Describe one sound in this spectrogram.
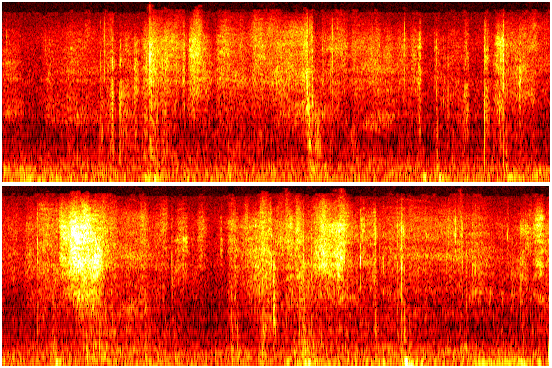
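Paper rustles close to a microphone.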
